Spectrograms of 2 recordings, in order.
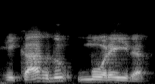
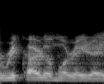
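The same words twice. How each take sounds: First: The name is said with a Portuguese accent. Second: The name is said with an English accent. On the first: "full Portuguese is" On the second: "I go for Ricardo Moreira as well"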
